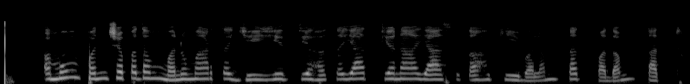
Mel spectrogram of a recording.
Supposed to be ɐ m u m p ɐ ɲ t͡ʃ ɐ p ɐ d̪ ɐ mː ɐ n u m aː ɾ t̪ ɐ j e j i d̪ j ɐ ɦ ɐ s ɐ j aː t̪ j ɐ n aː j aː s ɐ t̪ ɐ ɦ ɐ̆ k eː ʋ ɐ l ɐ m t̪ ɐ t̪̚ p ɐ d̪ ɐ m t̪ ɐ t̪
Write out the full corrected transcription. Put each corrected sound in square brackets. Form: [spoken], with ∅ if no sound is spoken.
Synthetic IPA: ɐ m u m p ɐ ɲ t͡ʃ ɐ p ɐ d̪ ɐ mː ɐ n u m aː ɾ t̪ ɐ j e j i d̪ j ɐ ɦ ɐ s ɐ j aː t̪ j ɐ n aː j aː s ɐ t̪ ɐ ɦ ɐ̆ k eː ʋ ɐ l ɐ m t̪ ɐ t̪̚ p ɐ d̪ ɐ m t̪ ɐ t̪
